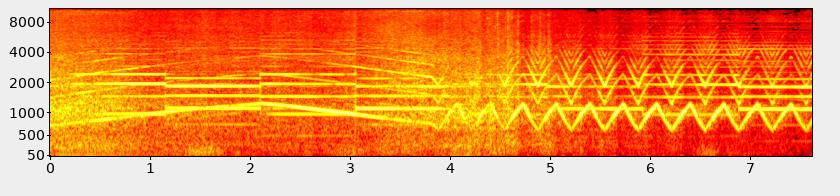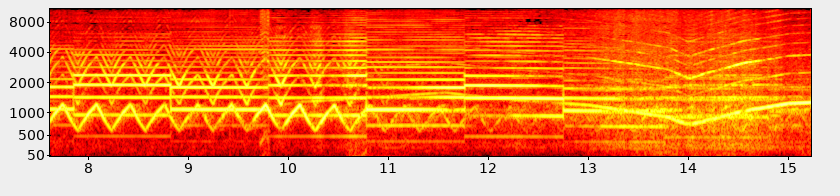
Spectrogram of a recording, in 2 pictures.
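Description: An ambulance's two-tone siren sounds.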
